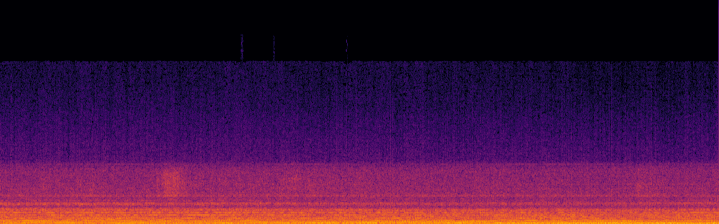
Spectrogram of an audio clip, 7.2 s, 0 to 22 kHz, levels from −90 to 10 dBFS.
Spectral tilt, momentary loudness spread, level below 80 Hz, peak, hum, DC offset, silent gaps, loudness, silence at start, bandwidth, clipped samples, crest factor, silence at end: -8 dB/octave; 3 LU; -30 dBFS; -2 dBFS; none; under 0.1%; none; -15 LUFS; 0 s; 8.6 kHz; under 0.1%; 12 dB; 0 s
